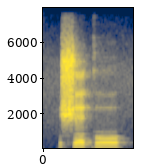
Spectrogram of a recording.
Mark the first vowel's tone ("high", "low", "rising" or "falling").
low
